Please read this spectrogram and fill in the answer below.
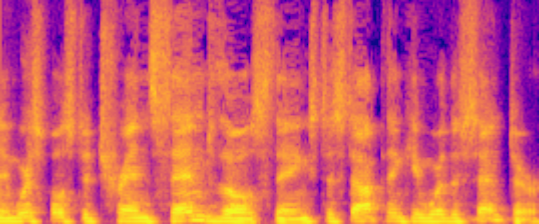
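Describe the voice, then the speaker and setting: There's a somewhat breathy quality to this man's voice. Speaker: panelist, religious community manager. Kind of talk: panel discussion. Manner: fast.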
